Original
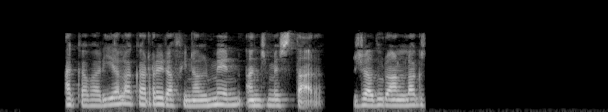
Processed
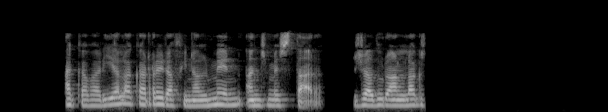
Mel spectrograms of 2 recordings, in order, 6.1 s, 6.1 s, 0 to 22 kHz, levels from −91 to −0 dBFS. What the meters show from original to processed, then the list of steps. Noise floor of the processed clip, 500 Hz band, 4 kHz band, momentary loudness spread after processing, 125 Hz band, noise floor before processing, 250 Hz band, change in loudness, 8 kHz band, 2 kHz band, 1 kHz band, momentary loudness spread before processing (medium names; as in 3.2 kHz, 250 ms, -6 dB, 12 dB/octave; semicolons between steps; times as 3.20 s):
under -85 dBFS, -8.5 dB, -8.5 dB, 8 LU, -8.5 dB, under -85 dBFS, -8.5 dB, -8.5 dB, no reading, -8.5 dB, -8.5 dB, 8 LU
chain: high-pass 55 Hz; trim -8.5 dB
